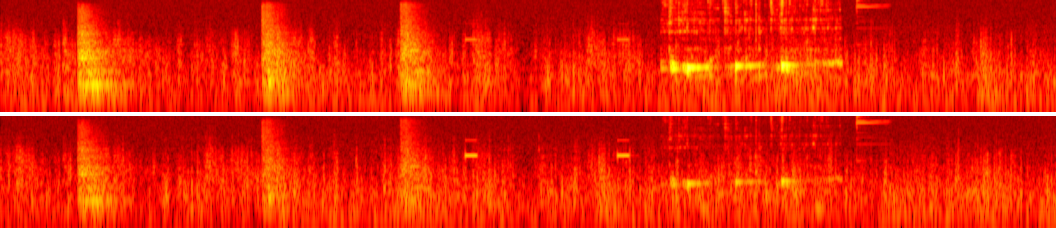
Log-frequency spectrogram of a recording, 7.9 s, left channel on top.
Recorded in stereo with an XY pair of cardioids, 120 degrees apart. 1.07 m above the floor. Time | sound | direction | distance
0.6 | footsteps | 30° left | ?
3.5 | a camera shutter | 60° right | ?
5.0 | a splash | 65° left | ?
6.4 | a chime | 20° right | ?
